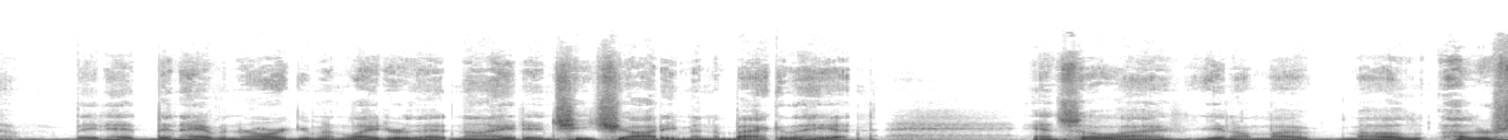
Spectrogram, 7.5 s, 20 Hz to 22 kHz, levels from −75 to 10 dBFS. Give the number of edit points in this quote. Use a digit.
0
